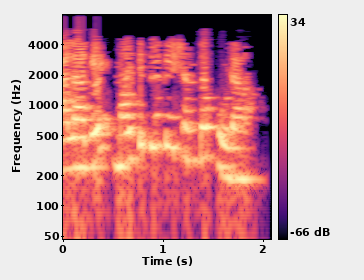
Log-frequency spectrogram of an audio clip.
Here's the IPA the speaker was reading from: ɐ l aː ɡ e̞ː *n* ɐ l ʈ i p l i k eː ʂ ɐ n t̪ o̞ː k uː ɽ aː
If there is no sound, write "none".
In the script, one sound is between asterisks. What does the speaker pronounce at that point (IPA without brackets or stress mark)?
m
